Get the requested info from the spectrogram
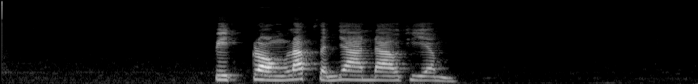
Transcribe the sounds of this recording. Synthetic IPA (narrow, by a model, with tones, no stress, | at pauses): pi˨˩t̪̚klɔ˨˩ŋla˦˥p̚sa˩˦njaː˧ndaː˧wt̪ʰi˧əm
